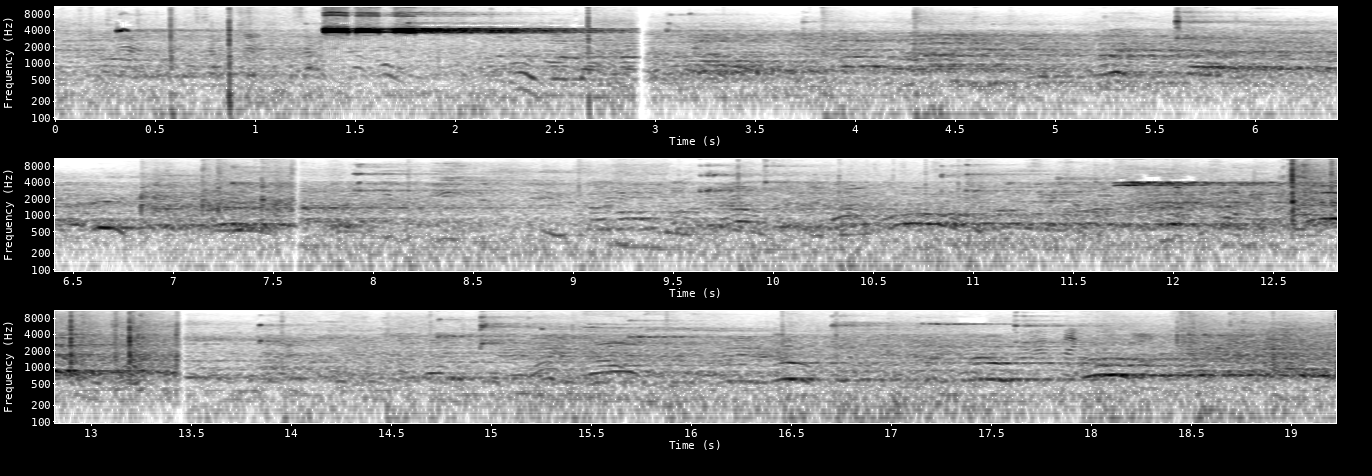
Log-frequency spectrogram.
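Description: Sounds of an indoor basketball game: a ball bouncing on the court and voices of players and spectators, echoing in a large gym hall. About a second and a half in, there is a short, high, shrill tone.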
